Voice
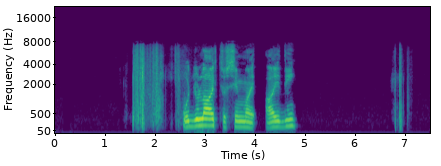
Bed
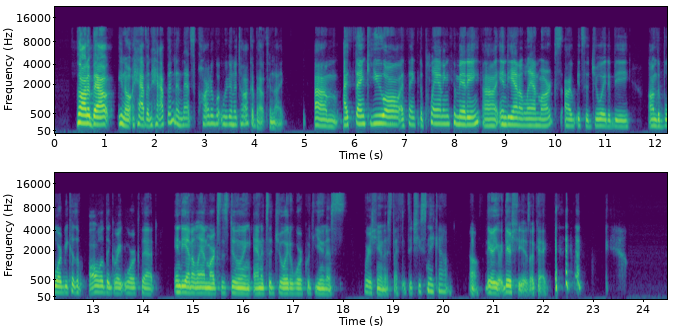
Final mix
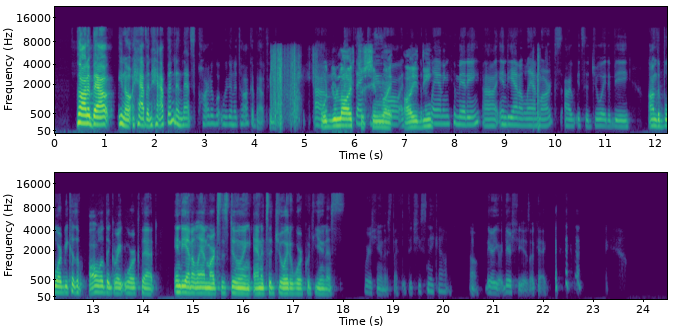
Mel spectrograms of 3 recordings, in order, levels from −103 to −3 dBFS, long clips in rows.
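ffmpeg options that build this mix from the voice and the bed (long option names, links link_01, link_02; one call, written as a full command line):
ffmpeg -i stem1.wav -i stem2.wav -filter_complex "[0:a]adelay=2750,volume=-3dB[link_01];[1:a]volume=12.5dB,afade=type=out:start_time=2.37:duration=0.63:silence=0.177828,afade=type=in:start_time=11.05:duration=1.46:silence=0.188365,afade=type=out:start_time=16.85:duration=1.28:silence=0.0794328[link_02];[link_01][link_02]amix=inputs=2:normalize=0" out.wav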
